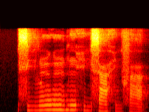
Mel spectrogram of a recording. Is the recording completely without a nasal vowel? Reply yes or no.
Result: no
